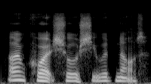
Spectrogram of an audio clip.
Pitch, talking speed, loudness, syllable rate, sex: 165 Hz, 275 wpm, -19 LUFS, 6.0 syllables/s, female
